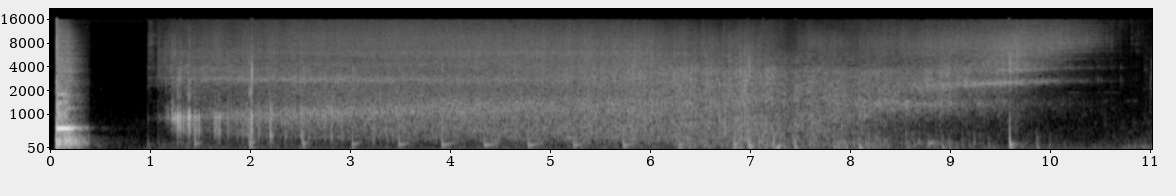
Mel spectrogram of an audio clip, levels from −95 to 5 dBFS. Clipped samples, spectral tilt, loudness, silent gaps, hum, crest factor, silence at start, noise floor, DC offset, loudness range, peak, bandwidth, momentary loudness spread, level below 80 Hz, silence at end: under 0.1%; -3 dB/octave; -28 LUFS; none; none; 22 dB; 0.05 s; -71 dBFS; under 0.1%; 2 LU; -4 dBFS; 16 kHz; 6 LU; -54 dBFS; 0.55 s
